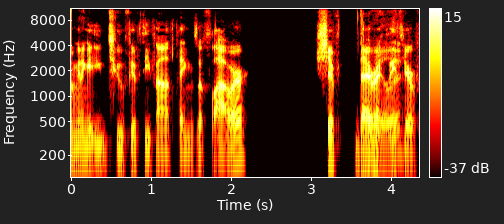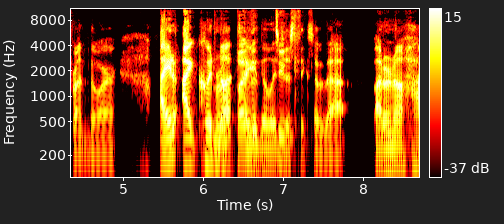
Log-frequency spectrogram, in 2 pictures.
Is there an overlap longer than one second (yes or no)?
yes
